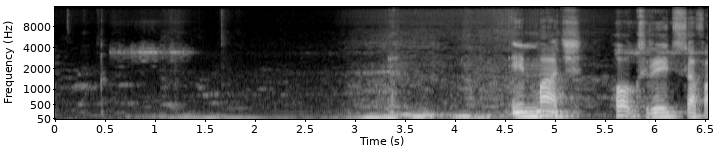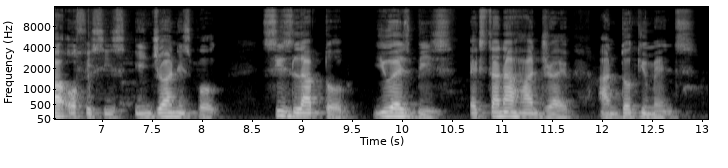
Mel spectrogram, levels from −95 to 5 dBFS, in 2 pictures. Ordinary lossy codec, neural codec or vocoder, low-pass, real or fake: none; none; 14.4 kHz; real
